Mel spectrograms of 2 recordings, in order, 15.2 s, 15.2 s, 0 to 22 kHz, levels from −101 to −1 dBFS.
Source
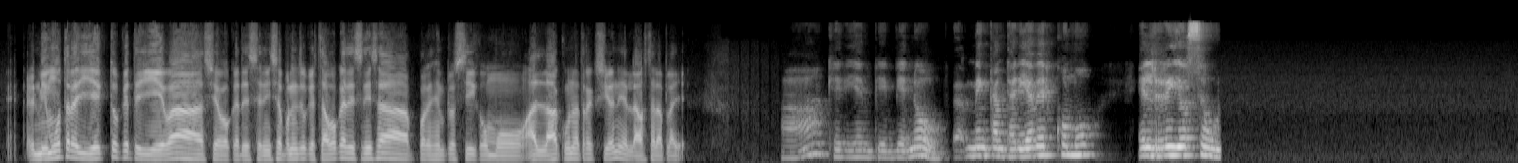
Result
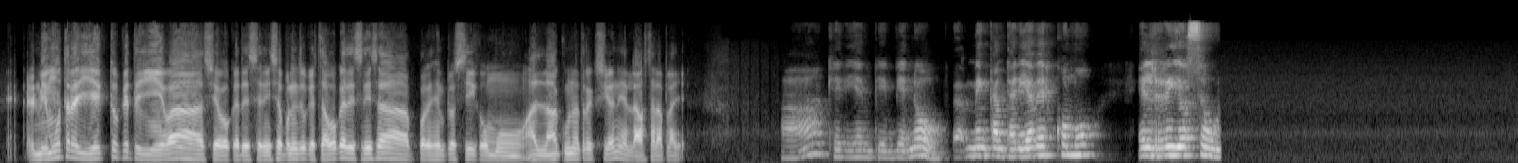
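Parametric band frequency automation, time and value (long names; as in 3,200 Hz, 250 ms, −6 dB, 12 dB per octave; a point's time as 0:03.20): parametric band +11 dB 0.52 octaves
0:01.32 1,700 Hz
0:01.80 450 Hz
0:04.82 450 Hz
0:05.26 140 Hz
0:06.27 750 Hz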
